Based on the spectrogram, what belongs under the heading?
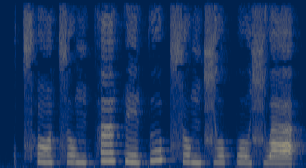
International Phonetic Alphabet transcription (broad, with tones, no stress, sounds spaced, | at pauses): t͡sʰ ɔ̃˨˩ t͡s o˨˩ ŋ t̪ʰ ã˦ t̪ ẽ˨˩ t̪ o˦ ʔ s o˨˩ ŋ ɕ o˨˩ p o˨˩ ɕ w a˨˩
